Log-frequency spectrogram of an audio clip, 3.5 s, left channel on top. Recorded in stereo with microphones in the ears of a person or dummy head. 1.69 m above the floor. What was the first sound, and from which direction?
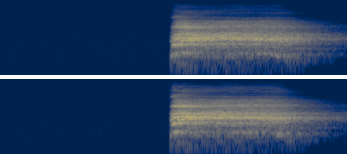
A scream, 60° right (ahead or behind).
